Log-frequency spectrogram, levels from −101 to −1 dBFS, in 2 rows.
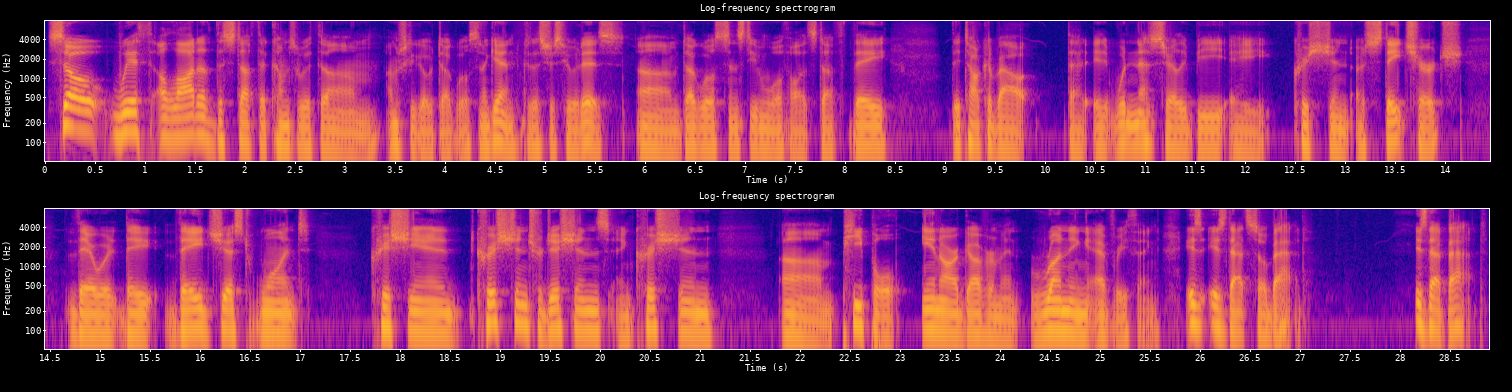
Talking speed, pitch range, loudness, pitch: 150 wpm, 85-105 Hz, -25 LUFS, 95 Hz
